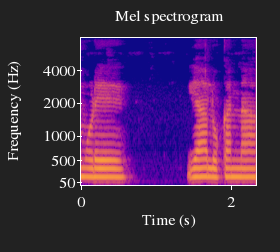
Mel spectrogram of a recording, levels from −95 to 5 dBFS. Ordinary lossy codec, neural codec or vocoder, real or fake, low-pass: none; none; real; none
